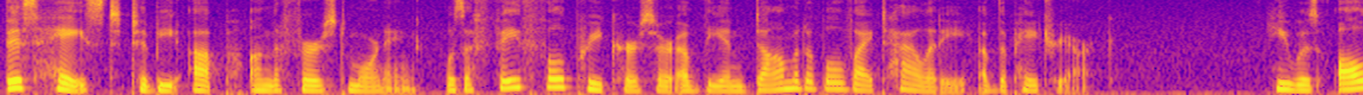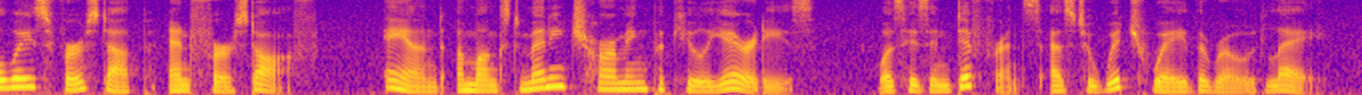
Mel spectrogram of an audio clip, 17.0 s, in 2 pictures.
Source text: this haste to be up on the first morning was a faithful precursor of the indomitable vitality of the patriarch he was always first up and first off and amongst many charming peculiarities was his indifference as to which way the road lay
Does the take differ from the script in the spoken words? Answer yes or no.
no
